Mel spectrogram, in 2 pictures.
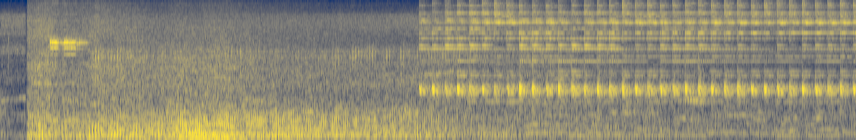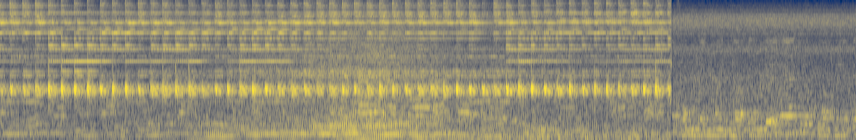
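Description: A small metal ritual hand bell rung in a fast, even rhythm over a man's chanting, beginning about six seconds in and stopping abruptly a second before the end.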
